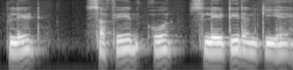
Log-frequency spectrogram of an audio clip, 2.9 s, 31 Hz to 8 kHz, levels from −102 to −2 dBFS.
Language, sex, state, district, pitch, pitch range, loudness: Hindi, male, Rajasthan, Jaipur, 145 Hz, 135-155 Hz, -16 LUFS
